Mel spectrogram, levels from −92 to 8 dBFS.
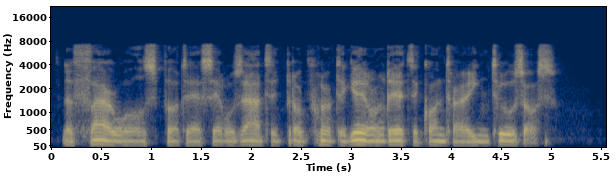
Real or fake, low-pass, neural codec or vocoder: fake; 7.2 kHz; codec, 16 kHz, 2 kbps, FunCodec, trained on LibriTTS, 25 frames a second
